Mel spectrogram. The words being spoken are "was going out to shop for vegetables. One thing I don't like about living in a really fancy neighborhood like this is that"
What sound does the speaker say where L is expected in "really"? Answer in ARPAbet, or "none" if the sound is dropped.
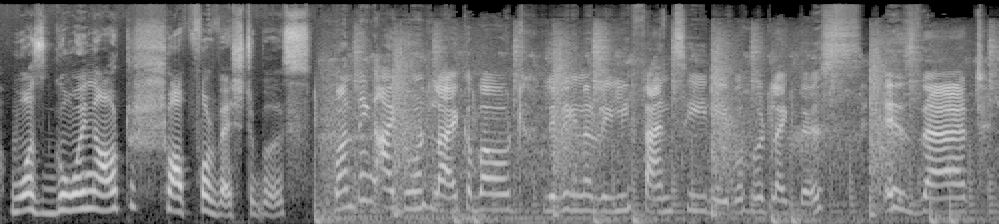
L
